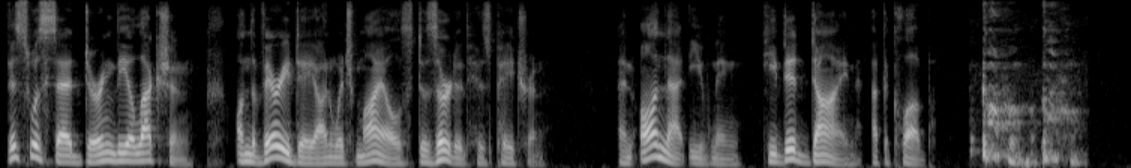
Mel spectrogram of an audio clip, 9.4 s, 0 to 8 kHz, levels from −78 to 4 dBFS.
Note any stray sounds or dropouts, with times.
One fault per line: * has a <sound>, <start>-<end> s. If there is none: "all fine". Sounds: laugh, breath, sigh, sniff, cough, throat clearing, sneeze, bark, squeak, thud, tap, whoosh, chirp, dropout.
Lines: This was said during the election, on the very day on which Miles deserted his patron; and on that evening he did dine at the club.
* has a cough, 8.1-9.1 s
